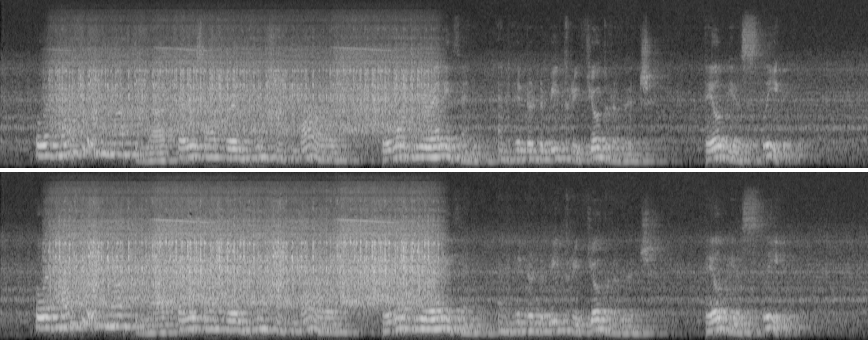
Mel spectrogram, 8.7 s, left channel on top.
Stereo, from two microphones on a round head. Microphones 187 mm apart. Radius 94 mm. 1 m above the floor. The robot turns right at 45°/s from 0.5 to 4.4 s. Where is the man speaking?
50° right, 3 m; by 7.9 s 125° left, 3 m.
